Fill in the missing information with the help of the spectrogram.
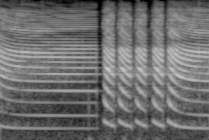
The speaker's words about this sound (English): I had the air horn prepared because I was like, it's big, exciting news.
